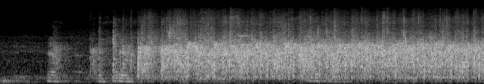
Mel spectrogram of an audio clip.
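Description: A large audience claps and applauds loudly.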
